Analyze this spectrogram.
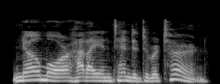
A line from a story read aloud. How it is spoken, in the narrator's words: Forder grunted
